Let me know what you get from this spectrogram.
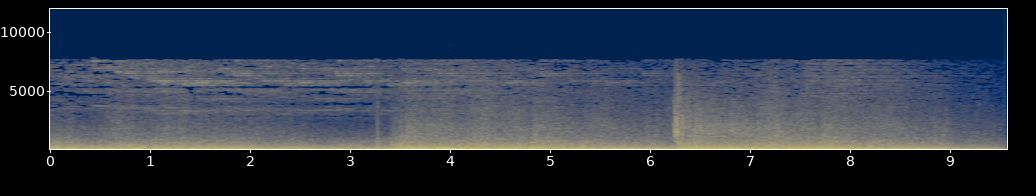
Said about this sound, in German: Beeindruckende Berge explodieren wegen des vulkanischen Drucks unter ihnen. Es gibt keine Möglichkeit, ein solches Desaster abzuwenden.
